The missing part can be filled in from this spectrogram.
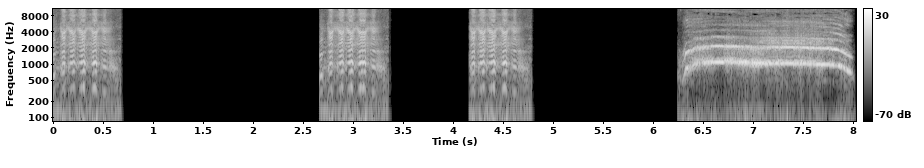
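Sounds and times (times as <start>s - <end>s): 
goat bleating: 0.0s - 0.7s, 2.7s - 3.4s, 4.2s - 4.8s, 6.3s - 8.0s.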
